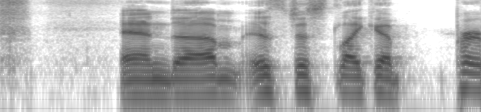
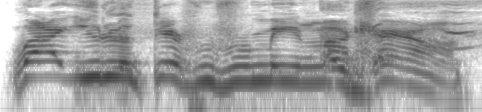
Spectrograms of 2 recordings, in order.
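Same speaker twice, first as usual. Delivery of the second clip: a higher, put-on cowboy warning off a stranger; hostile cowboy; 9 semitones higher than usual. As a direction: play a gruff small-town cowboy chasing someone off. Hostile cowboy voiced in bit.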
